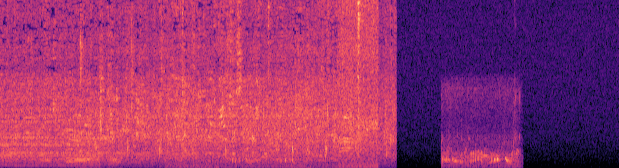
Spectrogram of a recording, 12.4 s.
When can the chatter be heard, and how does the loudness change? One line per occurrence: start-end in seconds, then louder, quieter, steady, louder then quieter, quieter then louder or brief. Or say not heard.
0.0-8.0 steady.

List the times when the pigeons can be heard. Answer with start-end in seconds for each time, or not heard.
0.8-2.5, 4.5-6.1, 8.8-10.4.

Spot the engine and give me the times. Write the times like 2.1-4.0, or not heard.
3.2-7.6.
